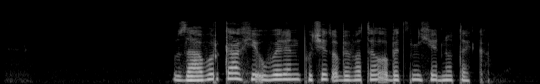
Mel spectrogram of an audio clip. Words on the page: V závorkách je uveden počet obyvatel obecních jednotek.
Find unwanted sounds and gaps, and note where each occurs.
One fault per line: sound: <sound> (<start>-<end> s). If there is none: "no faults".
no faults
